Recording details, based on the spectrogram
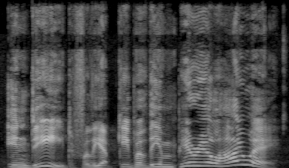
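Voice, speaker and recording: High, lively smug bandit leader. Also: male voice, moderate pace, exaggerated voice. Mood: smug, mock-polite. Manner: mock-polite, sardonic. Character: smug, smooth-talking male bandit leader. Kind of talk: fantasy game voice acting.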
